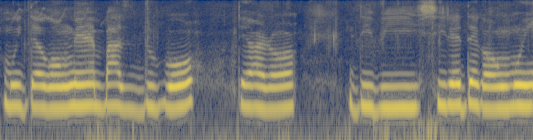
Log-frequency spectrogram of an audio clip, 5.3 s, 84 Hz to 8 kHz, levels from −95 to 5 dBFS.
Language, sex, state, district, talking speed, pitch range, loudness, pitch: Chakma, female, Tripura, Unakoti, 110 wpm, 240-255 Hz, -15 LUFS, 250 Hz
